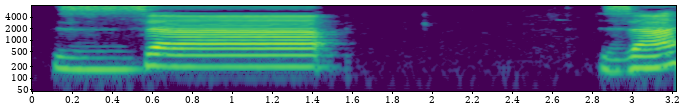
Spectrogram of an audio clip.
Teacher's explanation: ज़ा सख्ती और सीटी वाला हरूफ है।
